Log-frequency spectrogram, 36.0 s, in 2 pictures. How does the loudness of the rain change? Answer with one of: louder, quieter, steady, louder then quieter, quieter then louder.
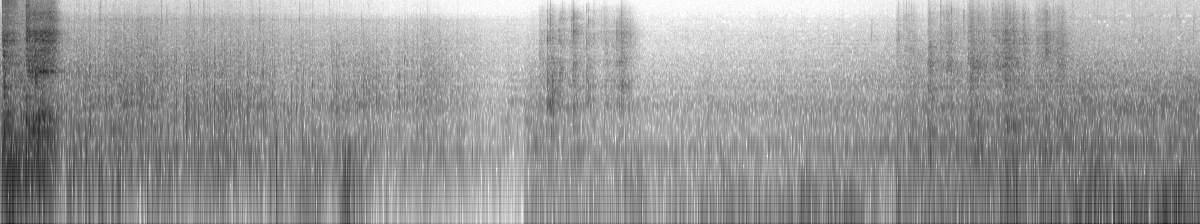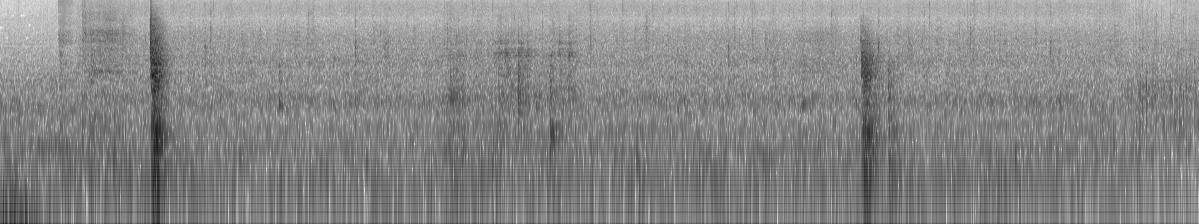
quieter then louder.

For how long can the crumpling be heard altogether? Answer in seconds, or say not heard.
6 s.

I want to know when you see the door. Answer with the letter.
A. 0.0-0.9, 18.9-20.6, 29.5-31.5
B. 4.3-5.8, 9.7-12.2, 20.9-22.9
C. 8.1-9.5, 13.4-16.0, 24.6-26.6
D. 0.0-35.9
A.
